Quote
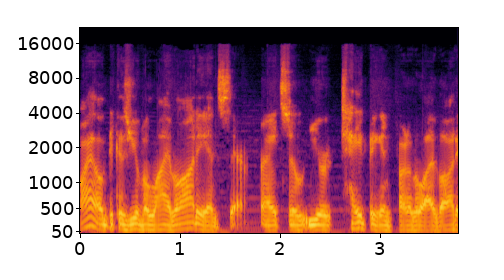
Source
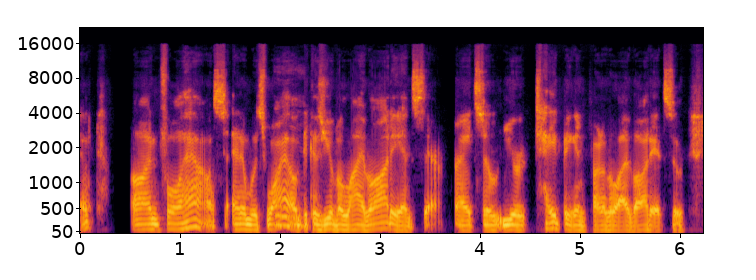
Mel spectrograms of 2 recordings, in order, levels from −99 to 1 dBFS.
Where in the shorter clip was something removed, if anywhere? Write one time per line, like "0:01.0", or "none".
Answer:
none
